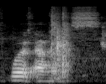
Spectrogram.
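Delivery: ordinary talk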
